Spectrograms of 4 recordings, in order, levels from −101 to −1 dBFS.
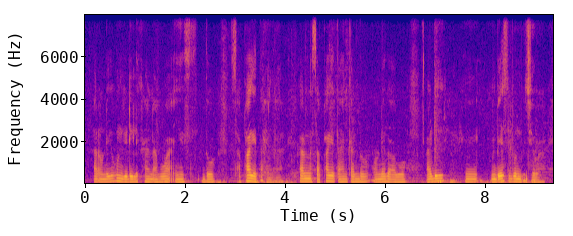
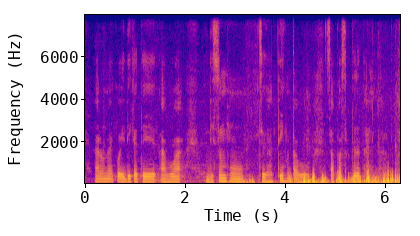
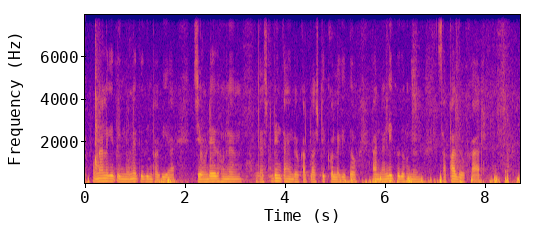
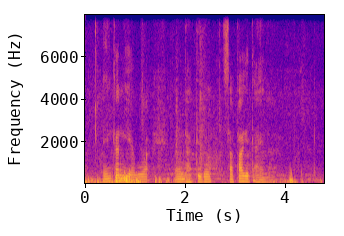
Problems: background sounds at intervals, background conversations at intervals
